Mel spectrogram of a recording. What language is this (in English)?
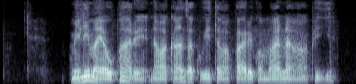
Swahili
